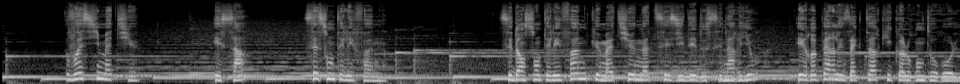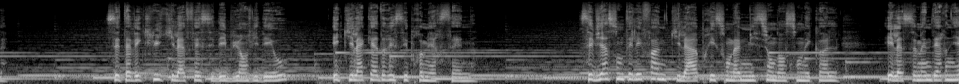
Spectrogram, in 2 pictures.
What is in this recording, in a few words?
INSTITUTINAL Road safety; voice-talent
